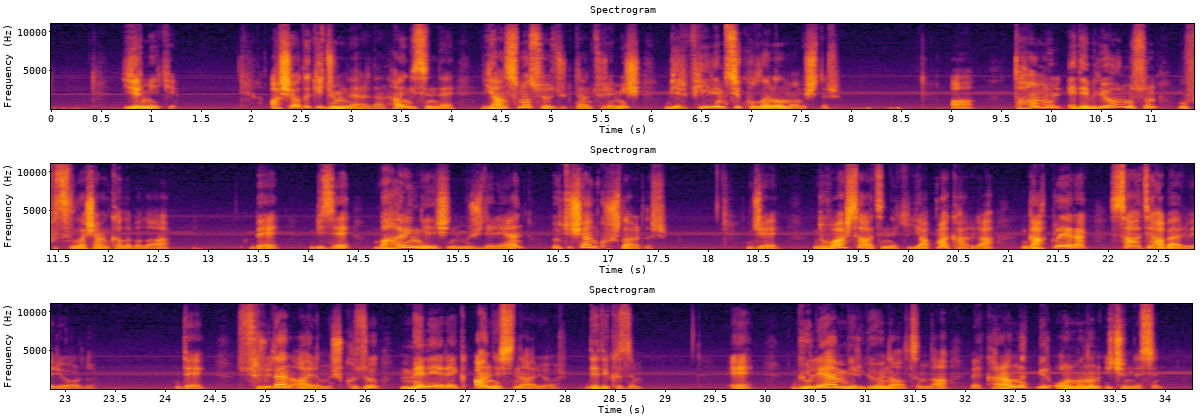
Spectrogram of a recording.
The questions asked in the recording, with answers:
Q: Aşağıdaki cümlelerden hangisinde yansıma sözcükten türemiş bir fiilimsi kullanılmamıştır?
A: Doğru cevap B. Bize baharın gelişini müjdeleyen ötüşen kuşlardır.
